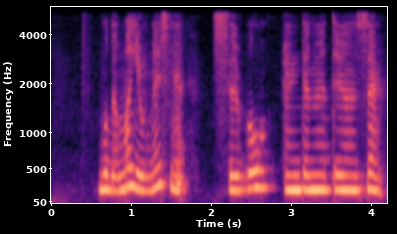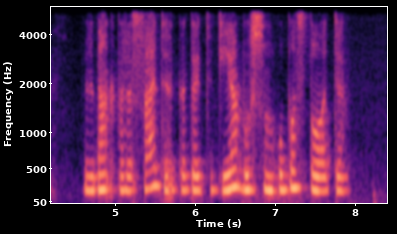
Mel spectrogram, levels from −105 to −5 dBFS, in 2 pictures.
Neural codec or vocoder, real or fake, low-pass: codec, 44.1 kHz, 1.7 kbps, Pupu-Codec; fake; 5.4 kHz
